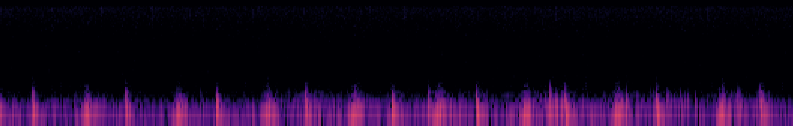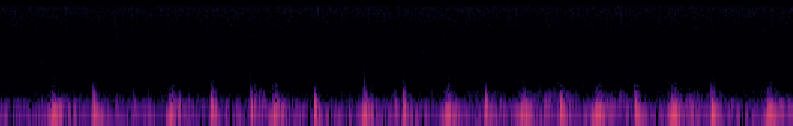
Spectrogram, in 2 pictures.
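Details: Own heartbeat recorded while trying to slow the heart rate: soft, low thumps repeating steadily with faint background hum.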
